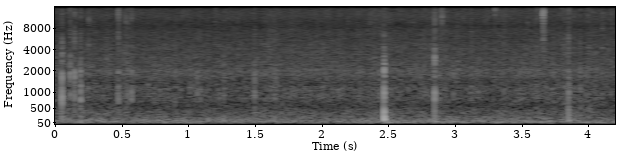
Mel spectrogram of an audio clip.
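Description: Steady curtain of rain falling near a cave entrance, a continuous broadband hiss with a few sharper drips and splashes standing out, fairly quiet and heard alone.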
